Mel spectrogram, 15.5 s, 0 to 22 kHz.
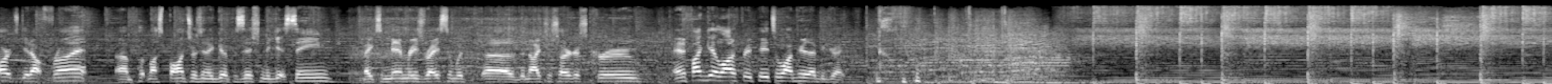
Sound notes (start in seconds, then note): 8.7 laughs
